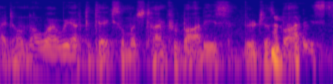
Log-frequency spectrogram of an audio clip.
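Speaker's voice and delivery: low, grumbling mumble under the breath. A player voices Arguvar mumbling under his breath. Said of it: "just very mumbling under his breath go".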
